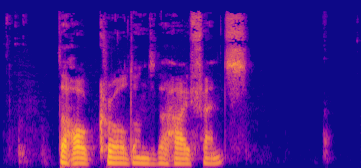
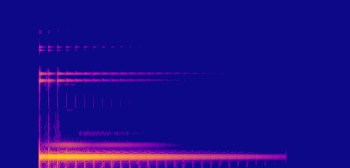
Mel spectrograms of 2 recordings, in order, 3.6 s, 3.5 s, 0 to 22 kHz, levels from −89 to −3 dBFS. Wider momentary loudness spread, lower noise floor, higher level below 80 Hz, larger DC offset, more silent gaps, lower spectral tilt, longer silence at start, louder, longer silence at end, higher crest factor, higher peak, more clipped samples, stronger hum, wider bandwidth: second, 8 LU vs 21 LU; first, -84 dBFS vs -60 dBFS; about the same, -60 dBFS vs -64 dBFS; neither; neither; second, -5 dB/octave vs -7 dB/octave; first, 0.6 s vs 0.4 s; about the same, -22 LUFS vs -22 LUFS; second, 1.15 s vs 1.6 s; first, 22 dB vs 14 dB; first, -2 dBFS vs -12 dBFS; neither; neither; first, 17 kHz vs 6.8 kHz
